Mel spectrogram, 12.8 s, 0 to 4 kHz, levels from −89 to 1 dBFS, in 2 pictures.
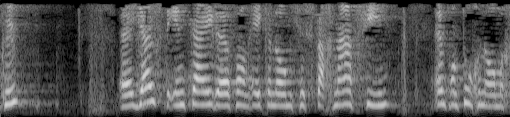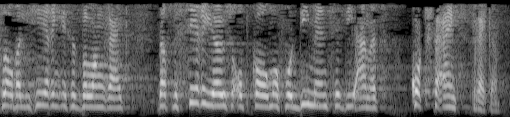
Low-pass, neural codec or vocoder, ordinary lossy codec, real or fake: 3.6 kHz; none; MP3, 16 kbps; real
